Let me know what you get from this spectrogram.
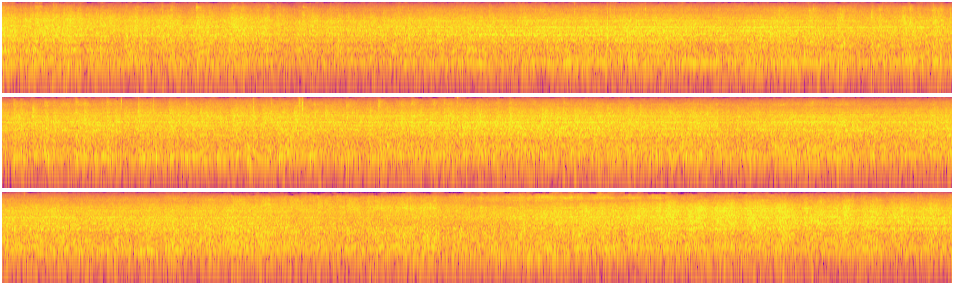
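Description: Long freight train of hopper wagons passing close by, a steady rolling noise of steel wheels on the rails that carries on without a break.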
